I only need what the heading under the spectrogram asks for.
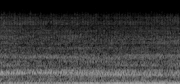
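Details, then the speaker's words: Haval/Great Wall Hover with timing belt that had jumped 4 teeth, first start after reinstalling belt and setting timing marks, accessory belts off; smooth even idle with no knocking, valves not bent, engine now quiet. "Ну все, шепчет. Идеально."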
